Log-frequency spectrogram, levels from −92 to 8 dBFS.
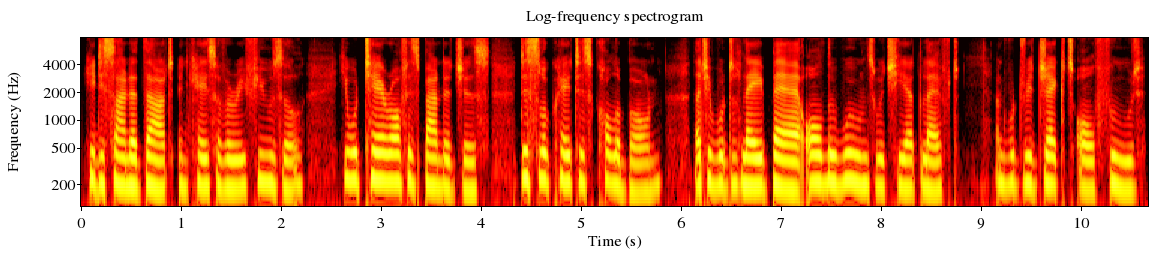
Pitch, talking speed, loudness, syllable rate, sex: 195 Hz, 195 wpm, -18 LUFS, 4.9 syllables/s, female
